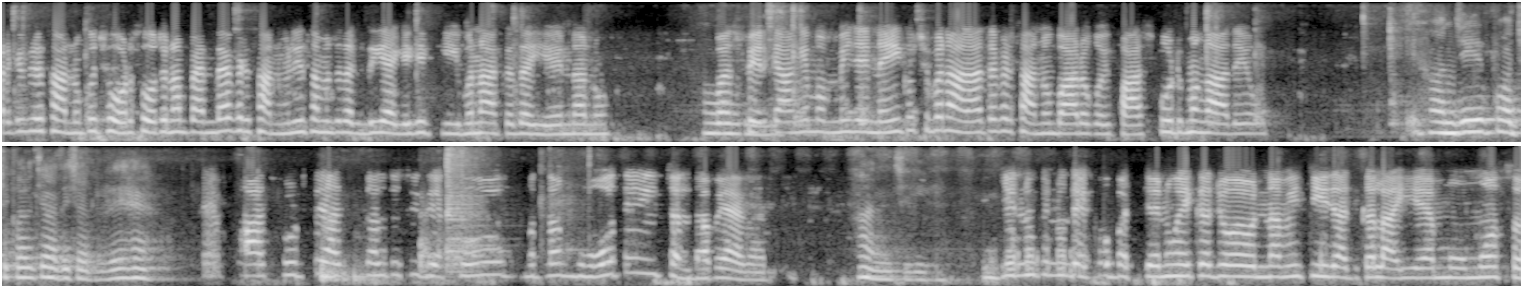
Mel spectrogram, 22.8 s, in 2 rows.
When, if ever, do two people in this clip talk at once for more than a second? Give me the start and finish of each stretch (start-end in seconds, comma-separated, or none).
none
